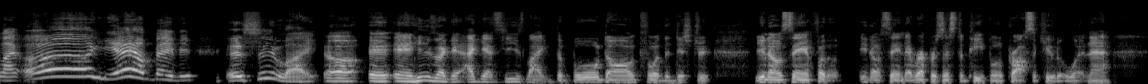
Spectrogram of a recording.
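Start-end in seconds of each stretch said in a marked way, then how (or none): 0.2-1.9 excited whoop, much higher in pitch. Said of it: "Matt got excited".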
